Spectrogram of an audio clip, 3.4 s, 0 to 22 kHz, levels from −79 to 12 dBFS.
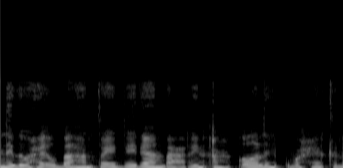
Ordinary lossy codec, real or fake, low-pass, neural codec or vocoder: none; fake; none; codec, 24 kHz, 1 kbps, SNAC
